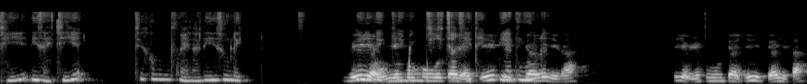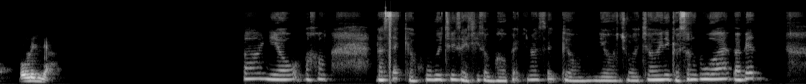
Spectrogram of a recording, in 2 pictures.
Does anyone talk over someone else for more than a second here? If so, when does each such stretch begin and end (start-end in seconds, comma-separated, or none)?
3.5-5.5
